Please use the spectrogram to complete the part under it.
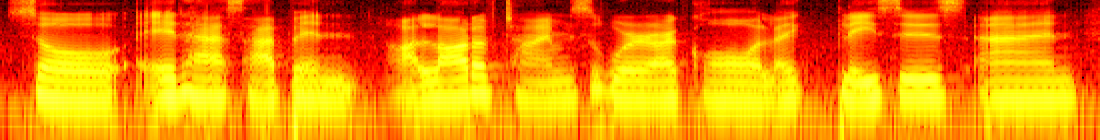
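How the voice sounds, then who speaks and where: A woman's voice: fairly low pitch, flat delivery, takes it slowly, creaky, clear, resonant tone. A woman with a Spanish accent, a realtor talking casually on a podcast with lots of "you know" and "like" fillers.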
